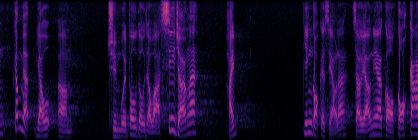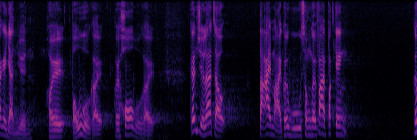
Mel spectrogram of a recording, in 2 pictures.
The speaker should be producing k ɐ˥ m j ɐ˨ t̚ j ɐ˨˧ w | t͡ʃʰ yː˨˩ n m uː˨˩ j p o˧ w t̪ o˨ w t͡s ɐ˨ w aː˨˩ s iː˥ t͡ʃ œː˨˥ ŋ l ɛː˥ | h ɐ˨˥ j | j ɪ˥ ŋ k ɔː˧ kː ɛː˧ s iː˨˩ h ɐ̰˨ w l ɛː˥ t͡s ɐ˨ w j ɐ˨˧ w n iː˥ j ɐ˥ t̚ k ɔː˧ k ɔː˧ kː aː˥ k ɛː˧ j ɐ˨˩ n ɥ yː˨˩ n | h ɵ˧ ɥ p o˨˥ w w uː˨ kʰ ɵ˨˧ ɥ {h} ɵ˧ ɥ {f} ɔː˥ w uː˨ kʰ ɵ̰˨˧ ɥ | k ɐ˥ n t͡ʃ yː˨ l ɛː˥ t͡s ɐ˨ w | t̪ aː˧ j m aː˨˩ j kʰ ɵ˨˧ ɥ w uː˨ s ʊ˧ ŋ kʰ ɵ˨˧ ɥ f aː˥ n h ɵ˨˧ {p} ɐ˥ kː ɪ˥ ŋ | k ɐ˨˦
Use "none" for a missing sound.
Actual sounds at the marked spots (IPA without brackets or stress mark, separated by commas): h, h, p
